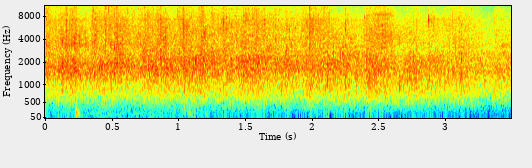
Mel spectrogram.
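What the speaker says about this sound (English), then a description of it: "I want to give a round of applause for you" Sustained audience applause at the POLYCON18 conference, a dense, steady wash of many hands clapping at even loudness throughout, with no voices over it.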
